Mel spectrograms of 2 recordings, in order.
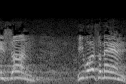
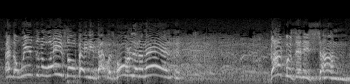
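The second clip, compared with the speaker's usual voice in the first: preaching at full force; 6 semitones higher than usual. Acted. Preacher telling the storm story to his church, full shout. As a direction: proclaim it over the crowd.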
